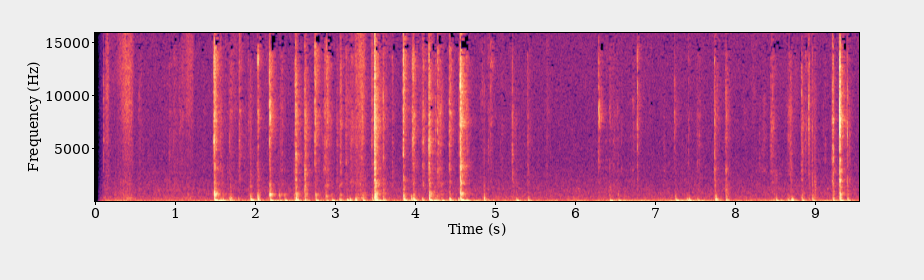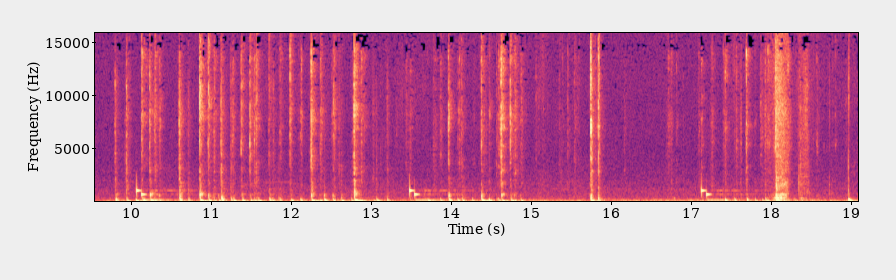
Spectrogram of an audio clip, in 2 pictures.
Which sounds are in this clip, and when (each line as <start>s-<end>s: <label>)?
1.4s-4.8s: keyboard typing
6.3s-15.4s: keyboard typing
10.0s-10.3s: phone ringing
13.4s-13.6s: phone ringing
15.7s-16.0s: keyboard typing
16.6s-19.1s: keyboard typing
17.0s-17.3s: phone ringing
